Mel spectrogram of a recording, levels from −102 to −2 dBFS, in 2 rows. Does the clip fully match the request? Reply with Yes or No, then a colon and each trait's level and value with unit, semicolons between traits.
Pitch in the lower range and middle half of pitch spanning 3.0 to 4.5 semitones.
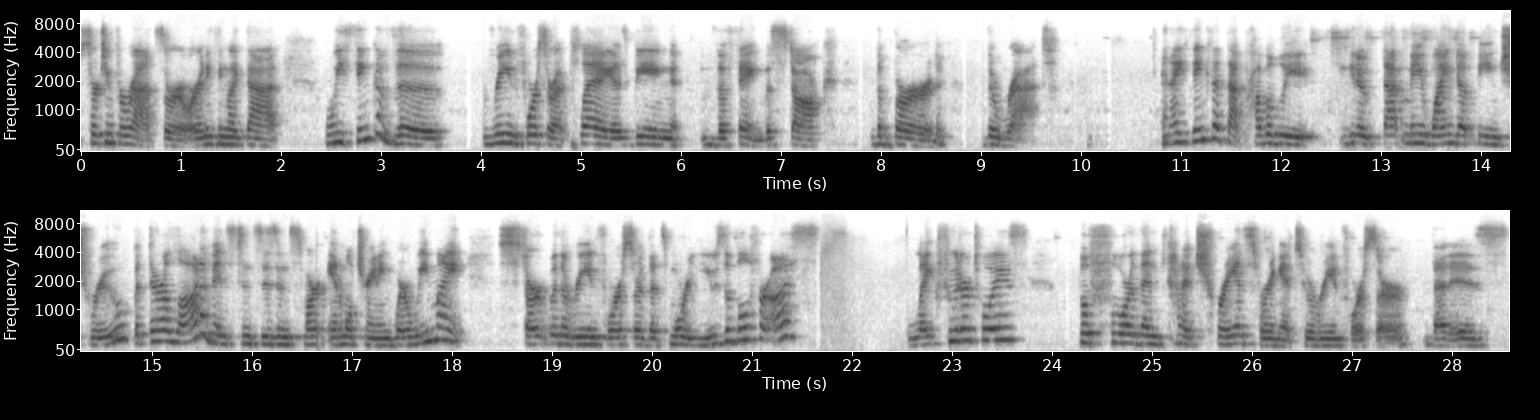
No: medium, 185 Hz; average, 3.7 semitones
